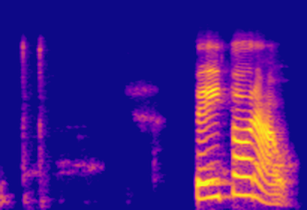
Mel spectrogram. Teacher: tem um I assumiu a função de uma semivogal tudo na mesma sílaba é o que é um ditongo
